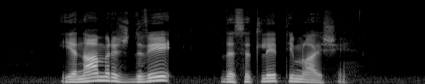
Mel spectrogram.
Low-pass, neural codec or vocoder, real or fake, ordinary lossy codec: 14.4 kHz; none; real; none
